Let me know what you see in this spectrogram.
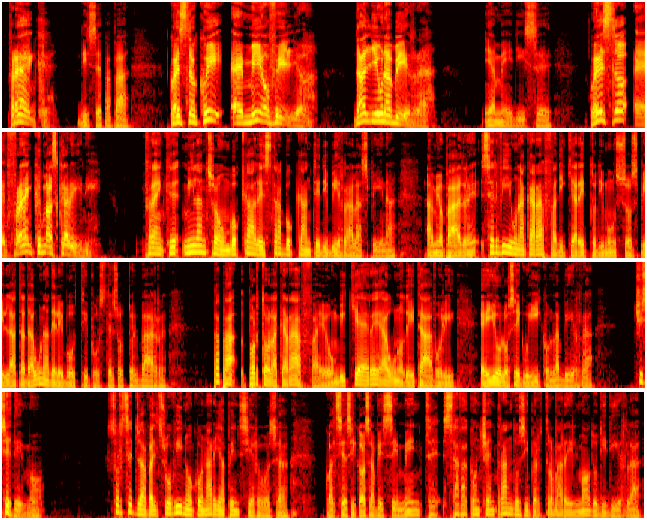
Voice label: italian narration

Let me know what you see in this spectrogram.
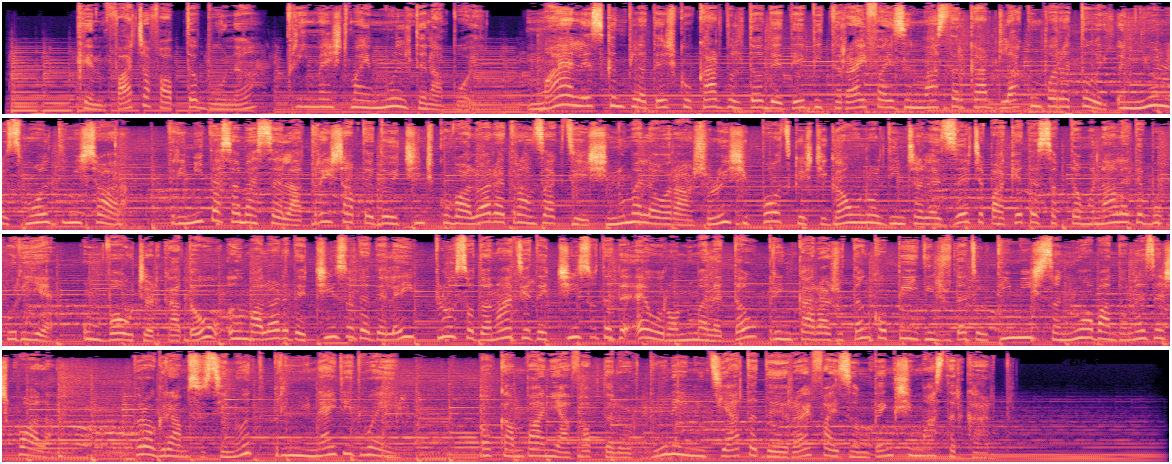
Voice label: romanian commercial; romanian actress; romanian actress & voice artist

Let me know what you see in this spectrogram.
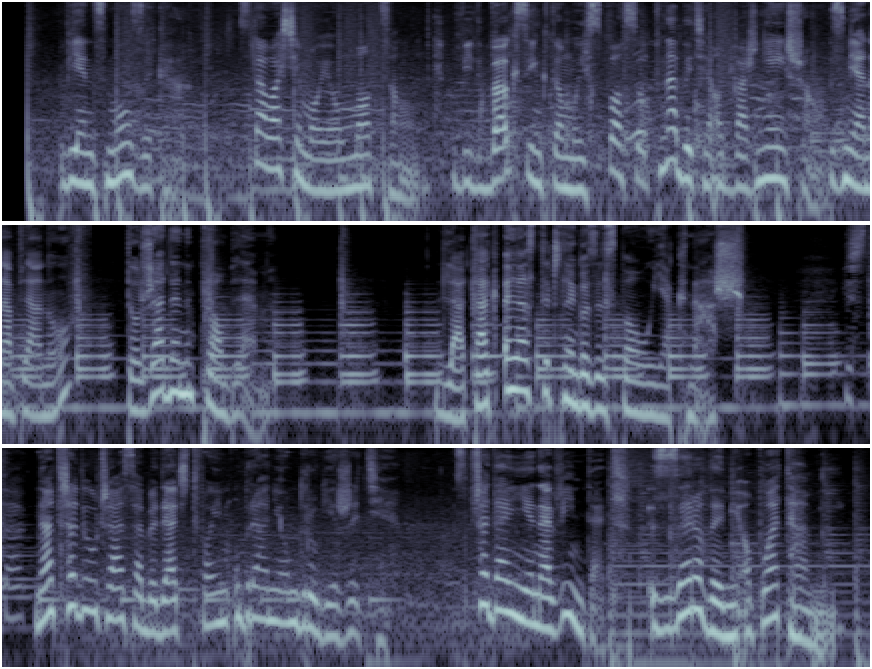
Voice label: polish commercial; británico y polaco, formada en la Mountview Academy of Theatre Arts de Londres; Nacido en 1990, actor de doblaje consumado con más de 5 años de experiencia

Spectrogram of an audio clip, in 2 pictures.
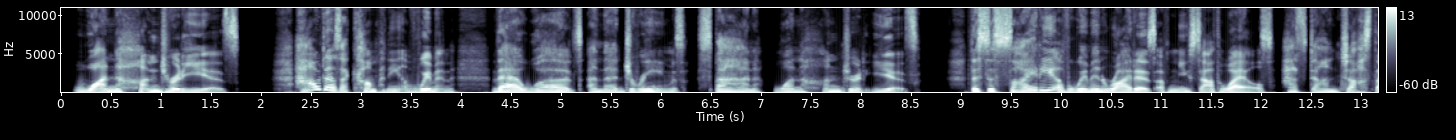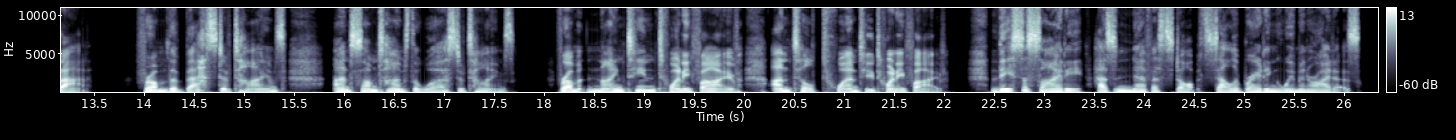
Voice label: English New Zealand political ads; voice actor

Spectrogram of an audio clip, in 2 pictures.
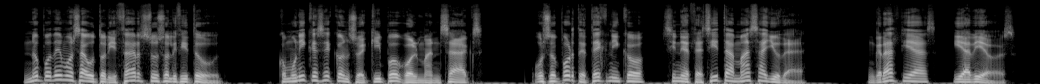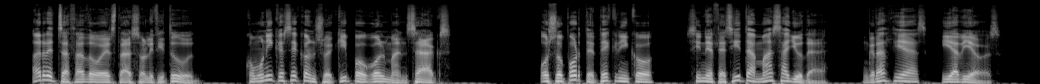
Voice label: spanish ivr

